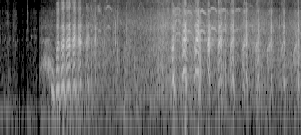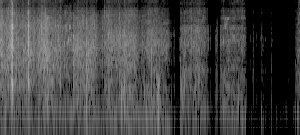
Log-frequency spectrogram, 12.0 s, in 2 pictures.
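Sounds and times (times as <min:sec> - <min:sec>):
bird calling harshly: 0:00.9 - 0:08.1.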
